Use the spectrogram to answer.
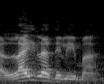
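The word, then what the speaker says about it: Leila de Lima: di ko moingon ko ninyo nga kining akong pronunciation nga Laila de Lima gikan ni mismo ni Laila de Lima na ang iyang spelling Laila de Lima pero ang actual pronunciation Laila de Lima.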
